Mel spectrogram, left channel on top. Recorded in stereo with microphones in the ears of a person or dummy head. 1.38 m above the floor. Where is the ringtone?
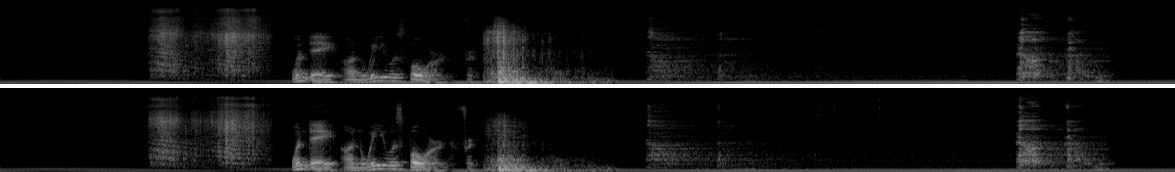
I don't hear a ringtone.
